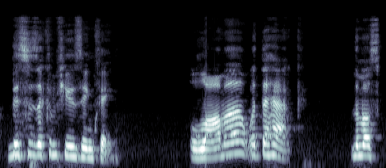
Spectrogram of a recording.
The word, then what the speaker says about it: llama: right from south america that double l tells me we don't call it a yama we call it a llama that word right there is a peruvian word not a spanish word that's why we have that la sound llama versus yama because that right there not the same thing yama peruvian it's a quechuan word the high andes um and it's using its original quechuan pronunciation so yama but normally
